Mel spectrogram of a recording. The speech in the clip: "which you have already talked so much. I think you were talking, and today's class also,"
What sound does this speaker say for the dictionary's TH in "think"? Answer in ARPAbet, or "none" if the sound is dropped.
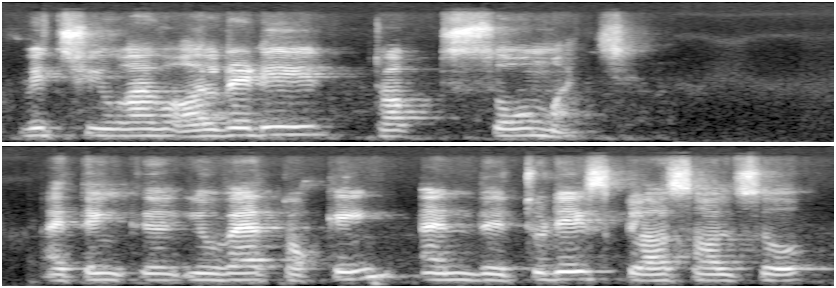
T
